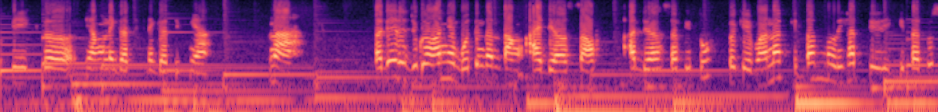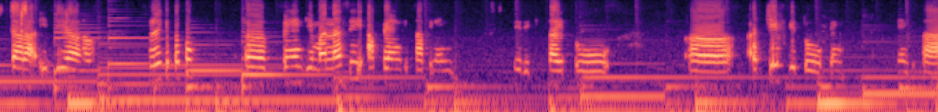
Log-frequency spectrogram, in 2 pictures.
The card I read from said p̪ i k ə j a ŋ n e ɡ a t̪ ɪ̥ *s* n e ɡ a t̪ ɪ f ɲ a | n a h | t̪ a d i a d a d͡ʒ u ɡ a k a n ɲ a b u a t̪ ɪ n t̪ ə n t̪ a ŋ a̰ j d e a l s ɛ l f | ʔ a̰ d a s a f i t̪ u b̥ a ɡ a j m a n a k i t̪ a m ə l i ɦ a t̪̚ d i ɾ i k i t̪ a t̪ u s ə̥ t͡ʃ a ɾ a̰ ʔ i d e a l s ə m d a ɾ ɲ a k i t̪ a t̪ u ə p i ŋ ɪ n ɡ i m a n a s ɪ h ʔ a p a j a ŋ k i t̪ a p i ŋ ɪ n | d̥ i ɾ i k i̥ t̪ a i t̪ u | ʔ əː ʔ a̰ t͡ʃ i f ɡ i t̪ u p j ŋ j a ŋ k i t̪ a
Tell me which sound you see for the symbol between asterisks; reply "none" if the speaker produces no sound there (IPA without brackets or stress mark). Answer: f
